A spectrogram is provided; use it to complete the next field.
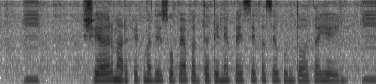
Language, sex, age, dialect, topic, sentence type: Marathi, female, 18-24, Varhadi, banking, question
